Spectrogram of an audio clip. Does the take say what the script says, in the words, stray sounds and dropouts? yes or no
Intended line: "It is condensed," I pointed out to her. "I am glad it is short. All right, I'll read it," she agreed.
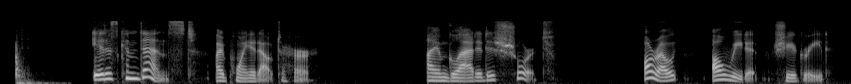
no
